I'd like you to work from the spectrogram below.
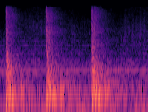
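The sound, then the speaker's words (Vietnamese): A man strikes three heavy, booming thuds on his son's bedroom door, locked from the inside, in quick, even succession, loud, each impact ringing briefly before the next blow lands. “Đáp lại tiếng đập cửa rầm rầm đó”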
